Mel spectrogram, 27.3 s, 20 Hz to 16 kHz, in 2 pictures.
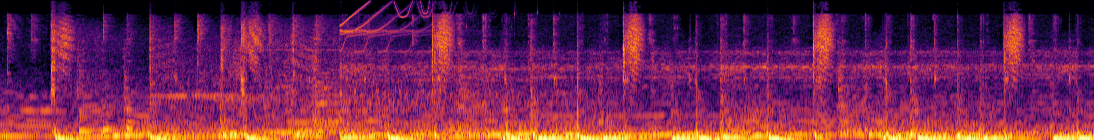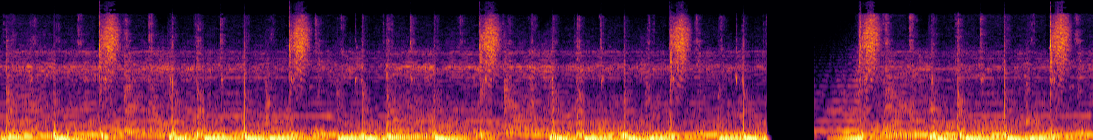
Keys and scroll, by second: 9.4 space, 10.3 space, 16.8 v, 16.8 space.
